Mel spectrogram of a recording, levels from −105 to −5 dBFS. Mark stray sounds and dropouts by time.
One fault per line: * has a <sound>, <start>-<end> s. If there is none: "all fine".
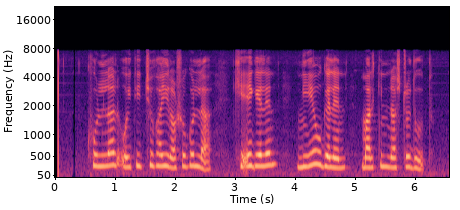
all fine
